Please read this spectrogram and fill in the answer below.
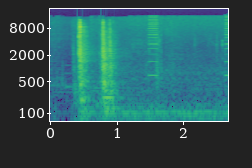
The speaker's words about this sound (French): La porte de la chambre s'ouvre et laisse la place à un homme au regard bleu compatissant, bras musclés, physique athlétique, qui porte blouse blanche et stéthoscope.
